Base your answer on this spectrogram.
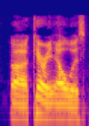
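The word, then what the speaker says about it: Cary Elwes: Carey Elwes, by the way, is how you pronounce it.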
